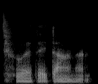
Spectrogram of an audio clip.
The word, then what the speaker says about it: Tuatha Dé Danann: and then tribe of the goddess danu is tua de dana and the goddess danu is one that we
